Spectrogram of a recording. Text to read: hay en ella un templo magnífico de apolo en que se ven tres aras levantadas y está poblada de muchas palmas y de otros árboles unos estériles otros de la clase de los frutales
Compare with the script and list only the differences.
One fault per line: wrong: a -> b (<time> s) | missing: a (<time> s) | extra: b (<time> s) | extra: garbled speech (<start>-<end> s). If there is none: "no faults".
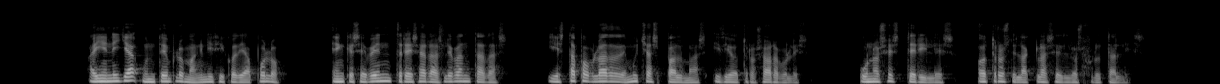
no faults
